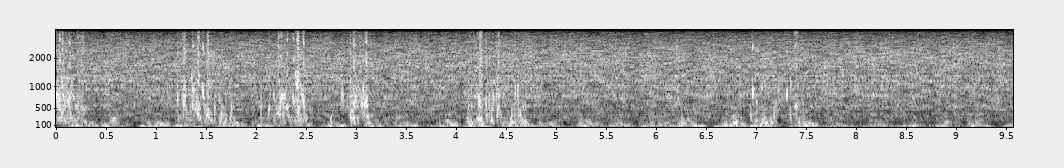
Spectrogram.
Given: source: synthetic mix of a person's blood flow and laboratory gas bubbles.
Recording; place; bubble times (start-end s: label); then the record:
Doppler ultrasound of blood flow; precordium
0.00-0.35 s: bubbles
1.16-1.84 s: bubbles
2.02-2.54 s: bubbles
2.72-2.80 s: bubbles
2.83-3.19 s: bubbles
4.08-4.76 s: bubbles
6.91-7.51 s: bubbles
From the record:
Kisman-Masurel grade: 333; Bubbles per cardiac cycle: rolling drumbeat, 9 or more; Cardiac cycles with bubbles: 50 to 99%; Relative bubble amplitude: loud (0.450 to 0.775); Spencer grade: 3 (all of the cardiac periods contain showers or single bubble signals, but not dominating or overriding the cardiac motion signals); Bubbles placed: anywhere in the cardiac cycle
